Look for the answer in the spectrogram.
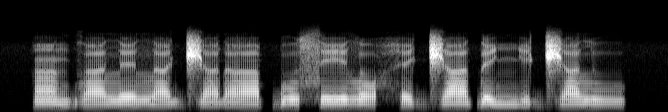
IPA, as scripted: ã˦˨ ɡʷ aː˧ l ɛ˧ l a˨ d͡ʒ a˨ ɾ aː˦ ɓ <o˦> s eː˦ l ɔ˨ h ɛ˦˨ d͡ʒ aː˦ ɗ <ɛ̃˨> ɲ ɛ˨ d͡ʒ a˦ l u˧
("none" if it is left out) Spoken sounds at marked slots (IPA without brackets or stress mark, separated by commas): o˦, ɛ˨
